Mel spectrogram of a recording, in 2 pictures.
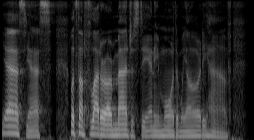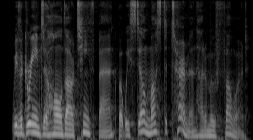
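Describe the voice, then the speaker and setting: Male actor as fantasy spy master and royal advisor: haughty, sardonic, lowish voice with very animated pitch. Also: measured pace, clean tone. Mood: cordial, wry. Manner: sardonic, theatrical, sighing disdain. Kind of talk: fantasy audio roleplay acting.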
